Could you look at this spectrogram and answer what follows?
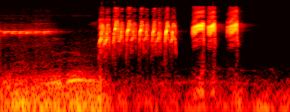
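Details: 'Nyecret' chatter of a scarlet minivet, played to stir untrained birds: a thin steady whistle, then a fast string of buzzy high notes and three loud piercing chips near the end.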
